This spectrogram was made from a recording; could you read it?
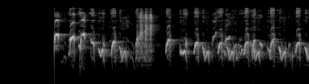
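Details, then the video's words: Newly trapped olive-winged bulbul singing actively, ready to serve as a lure bird: a rapid, dense run of chirpy, bubbling notes after a half-second of silence, with one brief harsh burst near the start. "merbah lekir hasil mikat sekarang Gacor siap jadi master mikat"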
